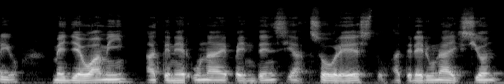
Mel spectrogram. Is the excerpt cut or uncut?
uncut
